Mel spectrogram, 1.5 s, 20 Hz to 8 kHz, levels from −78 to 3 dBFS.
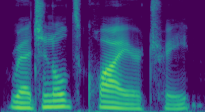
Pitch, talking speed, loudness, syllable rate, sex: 135 Hz, 115 wpm, -16 LUFS, 3.6 syllables/s, male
